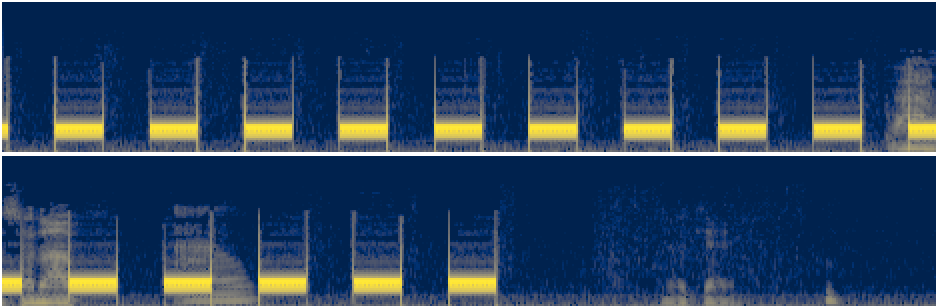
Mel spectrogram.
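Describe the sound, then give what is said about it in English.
A steady telephone disconnect tone after a dropped call beeps about fifteen times in an even, rapid rhythm, a loud mid-pitched pulse. A voice briefly talks over it, and after the beeps stop a few faint words follow. “Beep, beep, beep, beep, beep, no!”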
